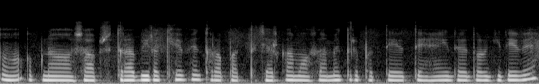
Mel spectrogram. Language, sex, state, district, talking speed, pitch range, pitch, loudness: Hindi, female, Bihar, Vaishali, 210 wpm, 190-200 Hz, 195 Hz, -15 LUFS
